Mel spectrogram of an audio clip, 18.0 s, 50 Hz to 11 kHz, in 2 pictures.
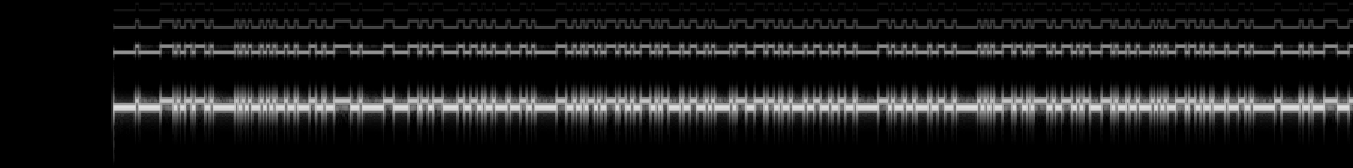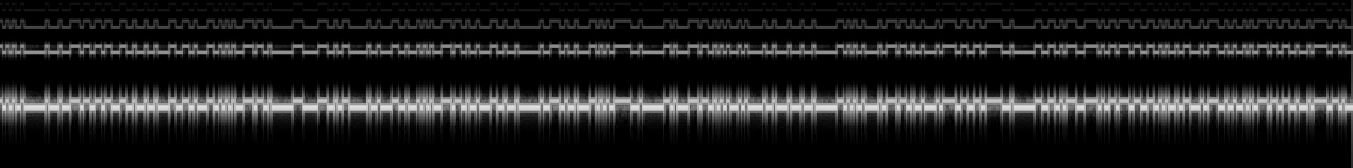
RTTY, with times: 1.6-2.7 YY05M
2.9-4.0 MI7ND
4.2-5.0 ABWXZ
5.2-6.7 22H2Y
6.8-7.8 EABH6
8.0-9.5 7V94Q
9.7-10.6 LP876
10.8-12.0 MNV06
12.1-13.6 0A45G
13.8-14.9 YX1RK
15.1-16.3 385IZ
16.6-17.4 IFCNJ
17.6-18.0 …

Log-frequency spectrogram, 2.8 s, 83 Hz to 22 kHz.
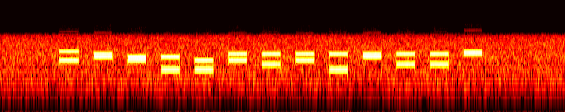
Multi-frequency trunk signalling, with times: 0.3-0.4 KP
0.5-2.2 06429897088
2.3-2.4 ST

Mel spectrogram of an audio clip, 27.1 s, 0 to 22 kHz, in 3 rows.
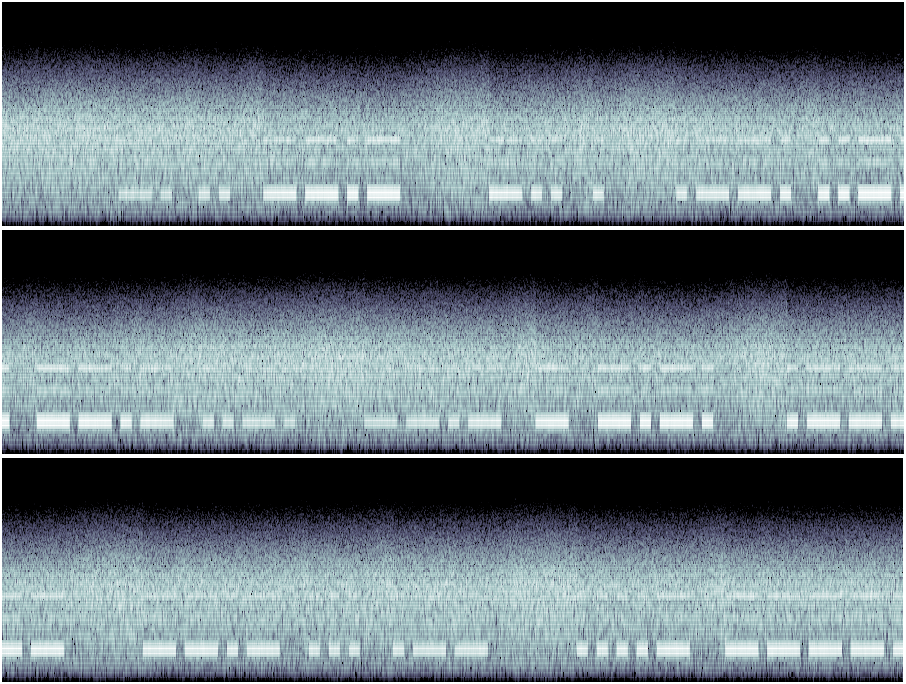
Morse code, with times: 1.2-4.0 NIQ
4.9-6.0 DE
6.7-12.0 PFQF
12.6-16.1 QTC
16.9-18.7 1
19.5-22.9 QSW
23.8-27.1 …

